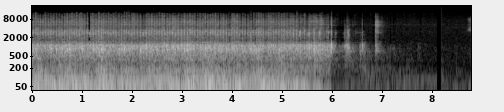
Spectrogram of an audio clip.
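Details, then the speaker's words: 1941 Case SC tractor with something disconnected; engine roars steady at high speed, never dropping to idle, as the governor pulls the throttle wide open instead of closed; fault inside governor. "see it should it should want to remain in the closed position see it wants to pull itself wide open and it shouldn't be doing that"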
